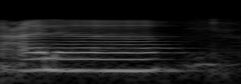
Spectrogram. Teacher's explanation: کھڑی حرکت ہے تو اسے 1 حرکت کے برابر یعنی تھوڑا سا کھینچیں گے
